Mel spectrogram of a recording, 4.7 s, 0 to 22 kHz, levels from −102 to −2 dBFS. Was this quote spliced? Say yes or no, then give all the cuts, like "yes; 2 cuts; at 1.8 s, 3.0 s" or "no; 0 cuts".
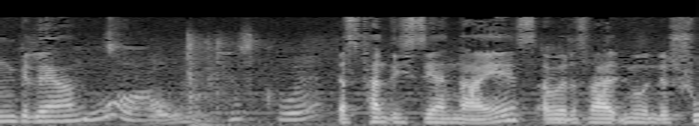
no; 0 cuts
